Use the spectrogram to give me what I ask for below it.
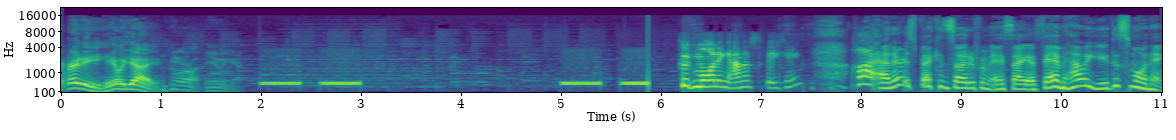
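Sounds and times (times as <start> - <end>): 
speech: 0.0 - 1.8, 6.2 - 11.0
faint music: 0.0 - 11.0
telephone line ringing back as a call is placed: 2.0 - 3.0, 5.0 - 5.9.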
